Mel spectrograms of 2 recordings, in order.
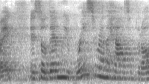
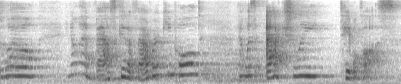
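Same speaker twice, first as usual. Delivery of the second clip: higher-pitched, hesitant imitation of dad; awkward explanation; 8 semitones higher than usual. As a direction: deliver bad news gingerly, pausing as you go. Dad gingerly explains the mistake.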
